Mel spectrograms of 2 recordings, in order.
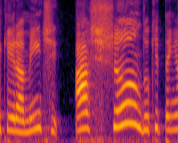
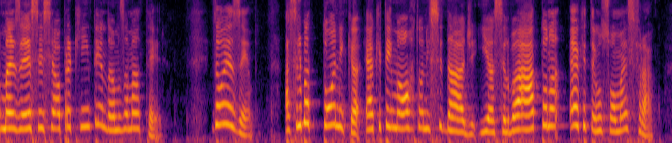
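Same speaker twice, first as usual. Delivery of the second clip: ordinary delivery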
